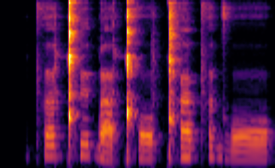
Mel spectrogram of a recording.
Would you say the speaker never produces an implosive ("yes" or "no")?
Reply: no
